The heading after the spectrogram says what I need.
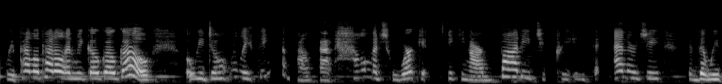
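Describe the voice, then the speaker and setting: A woman with a fairly high voice speaks as an elementary teacher reading aloud to children. She explains in simple terms and puts encouraging questions to her young listeners. The recording sounds somewhat dull and lo-fi. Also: a bit bright, slight background noise. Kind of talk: read-aloud lesson for children with asides and questions.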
